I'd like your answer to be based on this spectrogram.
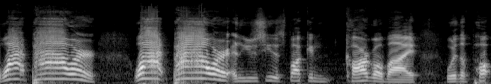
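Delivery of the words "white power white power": very high, stretched-out, drawn-out hollering. Retelling a friend yelling from a car window: imitating a friend yelling. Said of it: "starts banging on the horn and just yelling".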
